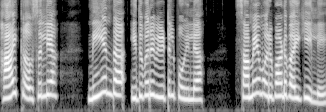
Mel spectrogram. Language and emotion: Malayalam, surprised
